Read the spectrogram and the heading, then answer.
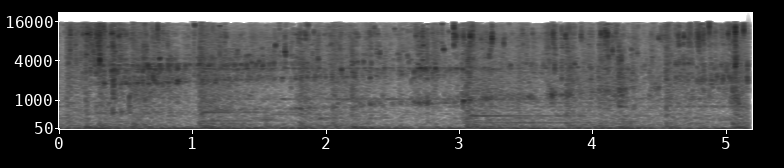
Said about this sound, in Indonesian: Pada saat pelayan menuang air minum ke gelas-gelas mereka, ia memperingatkan sekali lagi akan bahaya sakit perut akibat air yang tercemar.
